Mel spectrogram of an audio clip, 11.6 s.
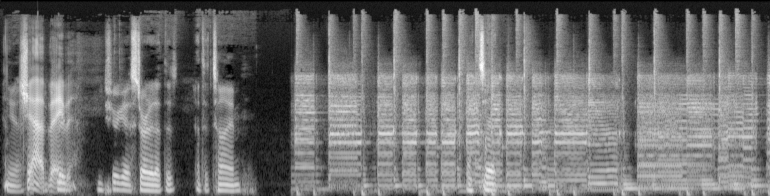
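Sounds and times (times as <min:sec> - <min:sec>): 
speech: 0:00.1 - 0:03.8, 0:07.0 - 0:07.7
stereotypical blues guitar riff: 0:04.4 - 0:11.5.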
